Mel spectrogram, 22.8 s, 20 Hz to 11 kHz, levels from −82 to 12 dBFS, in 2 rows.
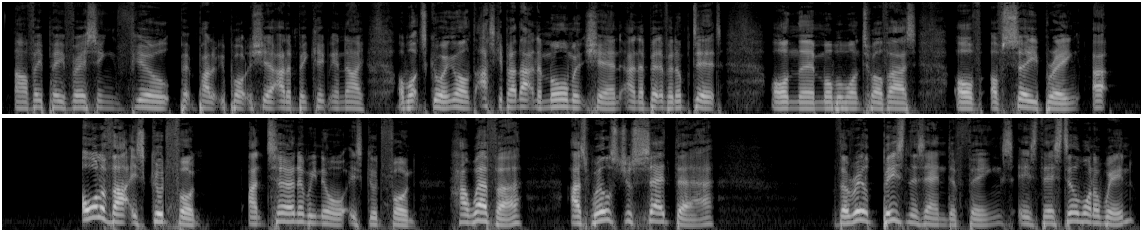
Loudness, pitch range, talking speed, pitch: -22 LUFS, 135-170 Hz, 190 wpm, 150 Hz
